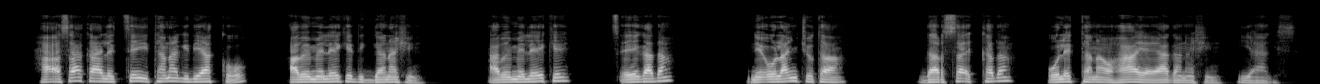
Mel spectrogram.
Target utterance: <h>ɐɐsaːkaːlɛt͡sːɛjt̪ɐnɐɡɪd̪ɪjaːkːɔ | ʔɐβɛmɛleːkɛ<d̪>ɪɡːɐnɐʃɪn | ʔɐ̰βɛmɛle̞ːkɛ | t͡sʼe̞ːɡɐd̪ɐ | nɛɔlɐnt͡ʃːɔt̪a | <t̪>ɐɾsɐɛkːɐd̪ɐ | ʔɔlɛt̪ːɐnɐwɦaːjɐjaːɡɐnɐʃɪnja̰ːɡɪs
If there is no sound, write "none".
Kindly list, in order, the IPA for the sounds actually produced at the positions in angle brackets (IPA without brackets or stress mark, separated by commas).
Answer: h, d̪, d̪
